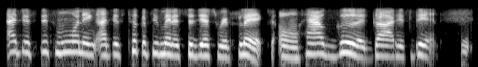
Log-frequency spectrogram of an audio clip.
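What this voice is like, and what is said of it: Excited, happy voice. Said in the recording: “you can just see hear the excitement in your voice.”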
